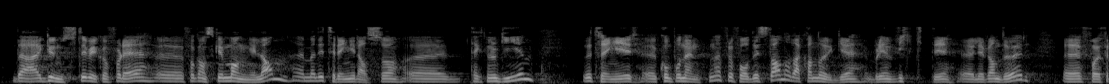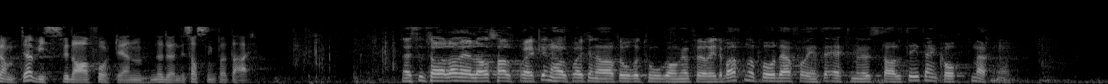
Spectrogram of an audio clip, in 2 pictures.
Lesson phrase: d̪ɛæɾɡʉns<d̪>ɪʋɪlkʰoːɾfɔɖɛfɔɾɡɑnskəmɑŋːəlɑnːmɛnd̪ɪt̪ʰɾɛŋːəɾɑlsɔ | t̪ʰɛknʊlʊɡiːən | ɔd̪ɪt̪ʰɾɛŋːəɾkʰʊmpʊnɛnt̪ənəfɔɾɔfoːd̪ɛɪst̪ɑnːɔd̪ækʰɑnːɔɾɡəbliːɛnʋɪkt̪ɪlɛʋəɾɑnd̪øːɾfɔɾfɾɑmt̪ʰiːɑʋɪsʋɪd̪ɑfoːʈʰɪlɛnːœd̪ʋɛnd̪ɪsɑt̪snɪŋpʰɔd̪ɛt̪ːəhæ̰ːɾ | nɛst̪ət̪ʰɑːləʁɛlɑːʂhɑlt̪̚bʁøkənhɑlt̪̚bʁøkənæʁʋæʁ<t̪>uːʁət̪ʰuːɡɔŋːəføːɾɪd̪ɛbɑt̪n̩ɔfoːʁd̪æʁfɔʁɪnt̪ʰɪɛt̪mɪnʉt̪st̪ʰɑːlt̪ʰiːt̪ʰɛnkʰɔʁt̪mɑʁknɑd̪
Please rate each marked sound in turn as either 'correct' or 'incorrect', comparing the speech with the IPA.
incorrect, correct

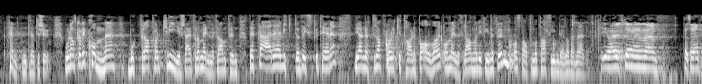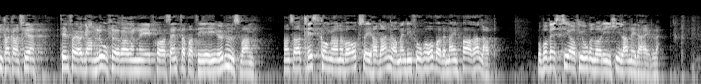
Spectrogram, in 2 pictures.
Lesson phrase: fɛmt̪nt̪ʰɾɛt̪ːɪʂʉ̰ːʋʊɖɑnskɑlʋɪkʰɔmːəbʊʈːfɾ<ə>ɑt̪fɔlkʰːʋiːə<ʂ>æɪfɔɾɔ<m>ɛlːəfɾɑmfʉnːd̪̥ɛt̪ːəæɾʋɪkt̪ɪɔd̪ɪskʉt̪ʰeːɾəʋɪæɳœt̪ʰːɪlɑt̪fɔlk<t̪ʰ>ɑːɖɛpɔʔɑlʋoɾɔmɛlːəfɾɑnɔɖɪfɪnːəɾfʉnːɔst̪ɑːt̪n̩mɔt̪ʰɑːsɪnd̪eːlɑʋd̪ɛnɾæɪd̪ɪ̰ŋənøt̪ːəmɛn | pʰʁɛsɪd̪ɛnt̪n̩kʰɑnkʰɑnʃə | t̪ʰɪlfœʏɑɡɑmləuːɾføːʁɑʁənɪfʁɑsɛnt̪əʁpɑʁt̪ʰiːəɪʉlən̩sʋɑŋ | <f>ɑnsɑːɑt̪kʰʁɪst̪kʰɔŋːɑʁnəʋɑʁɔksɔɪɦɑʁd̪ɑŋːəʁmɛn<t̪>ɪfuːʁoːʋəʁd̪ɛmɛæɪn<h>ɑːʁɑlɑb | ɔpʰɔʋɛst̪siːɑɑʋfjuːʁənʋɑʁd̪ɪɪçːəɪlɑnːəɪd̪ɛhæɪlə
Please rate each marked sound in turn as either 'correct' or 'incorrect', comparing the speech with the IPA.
incorrect, correct, correct, correct, incorrect, incorrect, correct

